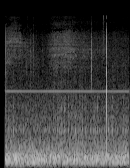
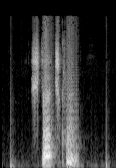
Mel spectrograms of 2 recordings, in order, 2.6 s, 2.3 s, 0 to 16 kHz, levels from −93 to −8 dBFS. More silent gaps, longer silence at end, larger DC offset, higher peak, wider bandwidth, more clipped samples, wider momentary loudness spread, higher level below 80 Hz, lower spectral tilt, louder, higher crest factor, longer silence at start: neither; second, 0 s vs 0.2 s; neither; second, -10 dBFS vs -4 dBFS; about the same, 11.5 kHz vs 11.5 kHz; neither; second, 2 LU vs 13 LU; second, -58 dBFS vs -42 dBFS; about the same, -5.5 dB/octave vs -5.5 dB/octave; second, -36 LUFS vs -21 LUFS; first, 26 dB vs 20 dB; about the same, 0.1 s vs 0.2 s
